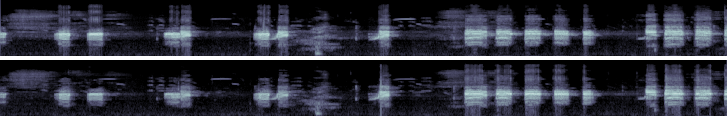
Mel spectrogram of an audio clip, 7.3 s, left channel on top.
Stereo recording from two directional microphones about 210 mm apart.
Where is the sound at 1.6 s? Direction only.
35° left (ahead or behind).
